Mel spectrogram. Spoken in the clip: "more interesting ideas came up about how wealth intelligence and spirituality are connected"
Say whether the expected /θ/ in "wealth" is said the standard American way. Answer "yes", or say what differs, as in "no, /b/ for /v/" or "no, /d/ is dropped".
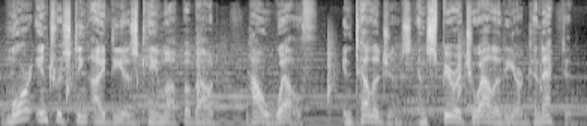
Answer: yes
